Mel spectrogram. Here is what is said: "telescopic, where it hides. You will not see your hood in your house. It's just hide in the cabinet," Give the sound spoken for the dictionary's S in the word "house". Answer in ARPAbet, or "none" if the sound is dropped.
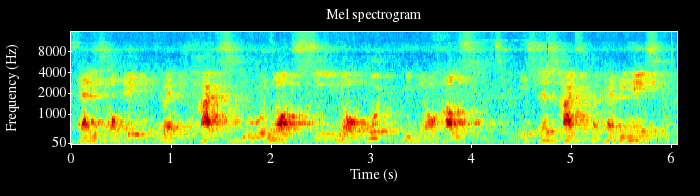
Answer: S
